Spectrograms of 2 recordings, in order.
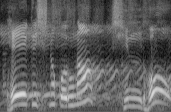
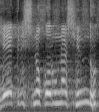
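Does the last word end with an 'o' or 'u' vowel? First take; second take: o; u. First: The last word ends with an 'o' vowel. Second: The last word ends with a 'u' vowel. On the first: The speaker calls it right. "দন্তান্বয় ধয় ওকার, এটা হলো সম্বোধন পদ" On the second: The speaker calls it wrong. "কখনোই হে কৃষ্ণ করুণা সিন্ধু কিন্তু নয়"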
